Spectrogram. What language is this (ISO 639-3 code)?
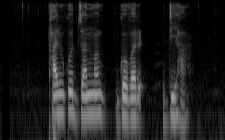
nep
